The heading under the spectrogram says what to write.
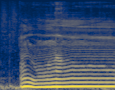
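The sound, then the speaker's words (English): A person's voice imitates a cow at the Washington Town and Country Fair, giving one long, loud, steady moo that begins abruptly and holds its low droning pitch to the end. “try it again. Moo.”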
